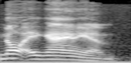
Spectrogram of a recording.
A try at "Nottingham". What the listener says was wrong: Even though the northerners actually, I think, say Nottingham. Nottingham. Nottingham. Still though, what's making you say ham? It's all that American propaganda, that's what it is.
